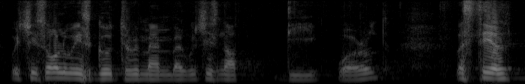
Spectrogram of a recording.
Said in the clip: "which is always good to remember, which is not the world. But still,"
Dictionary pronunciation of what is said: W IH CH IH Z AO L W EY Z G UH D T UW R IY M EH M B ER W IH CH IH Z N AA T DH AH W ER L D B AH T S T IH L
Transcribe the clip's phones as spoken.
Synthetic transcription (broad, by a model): W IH CH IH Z AO L W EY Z G UH D T UW R IY M EH M B ER W IH CH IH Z N AA T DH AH W ER L D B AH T S T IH L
